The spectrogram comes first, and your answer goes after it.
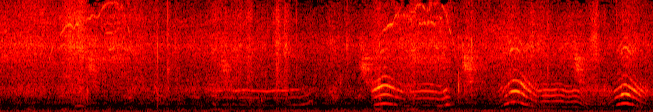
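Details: Whimpers during a Belgian Malinois birth: three short arched cries, each rising then falling, spaced about a second apart near the end, following quiet faint tones and a low background hum.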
